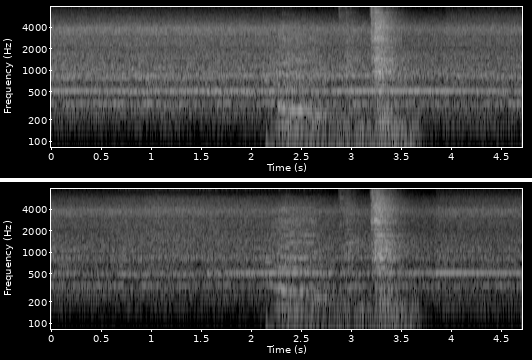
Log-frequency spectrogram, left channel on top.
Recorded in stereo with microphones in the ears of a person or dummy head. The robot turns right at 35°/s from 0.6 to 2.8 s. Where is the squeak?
10° left (ahead or behind), 2.5 m; by 3.7 s 15° right (ahead or behind), 2.5 m.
